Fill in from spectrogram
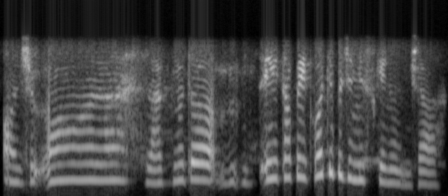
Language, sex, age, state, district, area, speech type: Nepali, female, 30-45, West Bengal, Darjeeling, rural, conversation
